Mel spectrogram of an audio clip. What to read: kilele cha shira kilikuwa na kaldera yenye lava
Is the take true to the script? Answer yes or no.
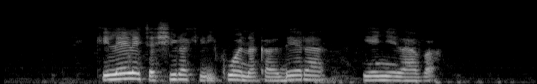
yes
